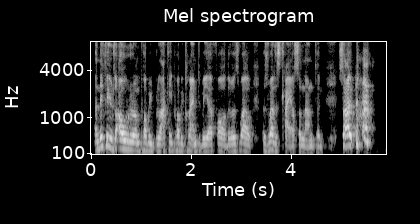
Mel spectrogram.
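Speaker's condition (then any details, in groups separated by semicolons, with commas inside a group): No condition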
